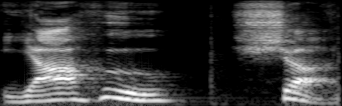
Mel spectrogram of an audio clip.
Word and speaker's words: Yahusha: the spelling of the name y-e-s-h-u-a and then Yahoo sha now this is the version that I use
